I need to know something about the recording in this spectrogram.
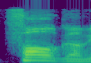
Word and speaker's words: Fulgham: I actually thought that, is it pronounced Fulgham? Fulgham, yeah.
